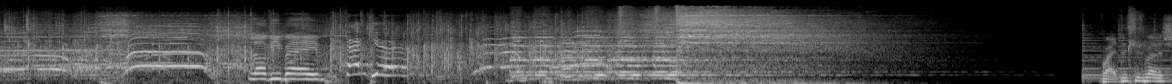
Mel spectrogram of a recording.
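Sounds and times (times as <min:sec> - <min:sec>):
high whoops and rising shouts: 0:00.0 - 0:02.4, 0:04.7 - 0:06.3
audience applause and cheering: 0:00.0 - 0:08.4
speech: 0:02.5 - 0:04.0, 0:11.0 - 0:11.7.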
